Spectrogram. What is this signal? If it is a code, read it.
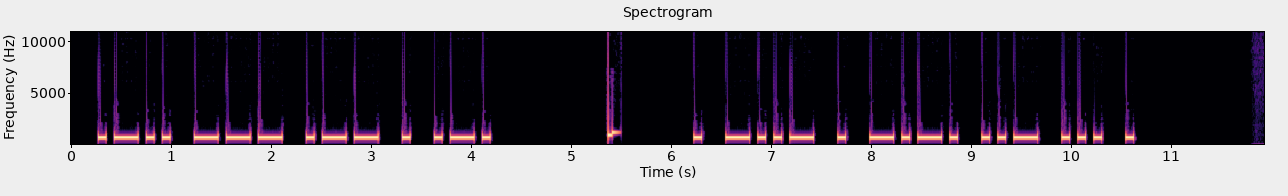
Morse code, heard as a keyed tone, about 15 wpm, 700 Hz. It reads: LOWER EXECUSE
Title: Sentences from Top 700 Words - New Word Drill - 15wpm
